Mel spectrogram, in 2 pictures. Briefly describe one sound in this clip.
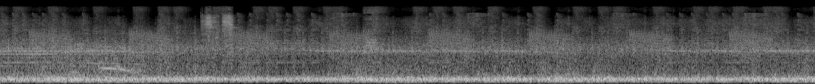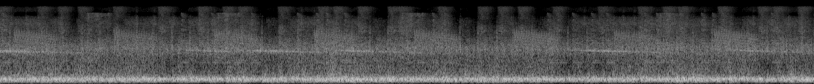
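Explosions from a game boom now and then.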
